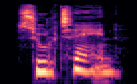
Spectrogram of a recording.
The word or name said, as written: sultan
